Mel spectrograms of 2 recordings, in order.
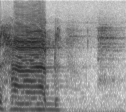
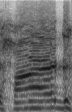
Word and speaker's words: hard: done this is to take a a good hard this is a New England hard spelled with an I pronounced without one this is a good hard look at the truth and the statistics and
